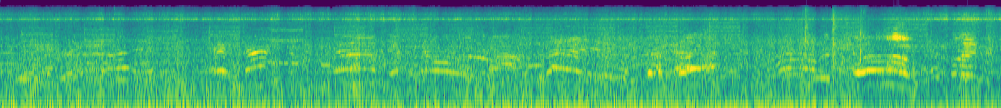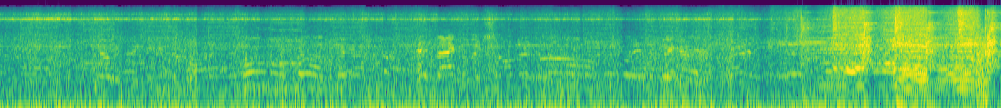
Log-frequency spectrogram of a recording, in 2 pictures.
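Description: Steady engine and wind noise inside a propeller jump plane's cabin at altitude, with people shouting over it.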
